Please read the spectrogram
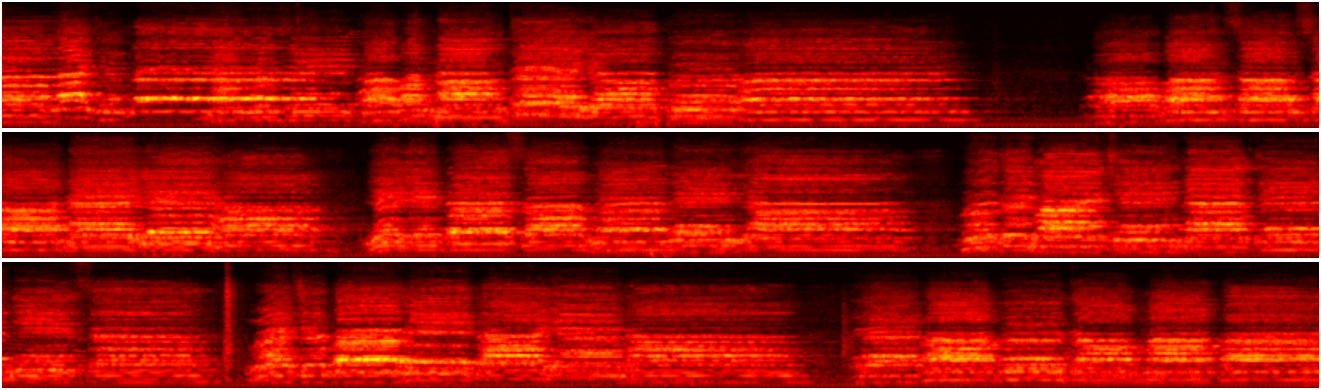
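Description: Choir singing in phrases of about five seconds, with short pauses between them; the longest pause is about eight seconds in.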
